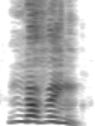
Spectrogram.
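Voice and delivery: high, loud, incredulous; emphatic exclamation. Real, not acted. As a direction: punch it out in disbelief. Emphatic repeat of nothing.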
